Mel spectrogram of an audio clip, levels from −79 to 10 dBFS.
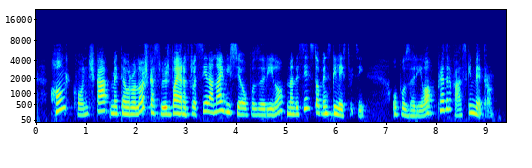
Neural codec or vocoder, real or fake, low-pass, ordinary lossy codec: codec, 16 kHz, 0.5 kbps, X-Codec, HuBERT features, trained on LibriSpeech; fake; 7.2 kHz; none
